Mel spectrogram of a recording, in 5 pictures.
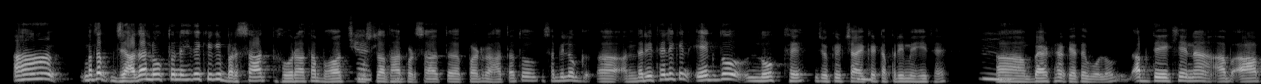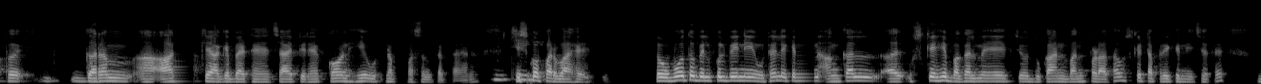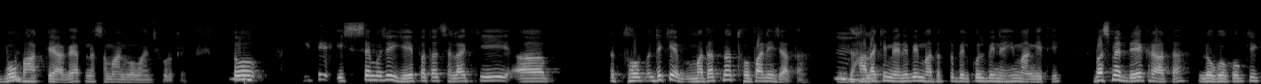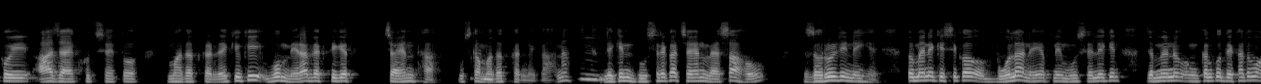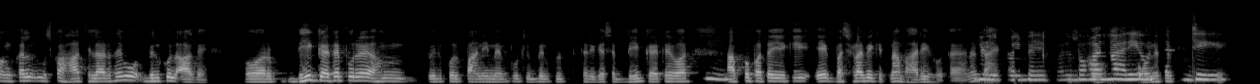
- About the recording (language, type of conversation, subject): Hindi, podcast, किसी अजनबी ने आपकी मदद कैसे की?
- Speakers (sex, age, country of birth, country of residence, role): female, 30-34, India, India, host; male, 30-34, India, India, guest
- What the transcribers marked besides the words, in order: tapping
